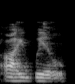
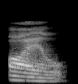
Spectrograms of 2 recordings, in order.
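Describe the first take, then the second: First: It is said as two full separate words. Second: It is said as one quick contracted sound. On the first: "in speech we don't often say I will" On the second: "It's a very quick sound"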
